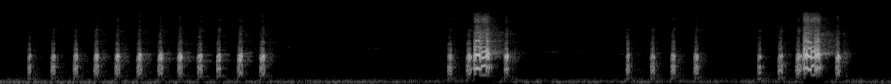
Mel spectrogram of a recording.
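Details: Red junglefowl hen in the wild, calling to attract a male, gives a long fast series of about twelve sharp clucks, a pause, then a loud raspy squawk, more clucks and a second squawk.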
